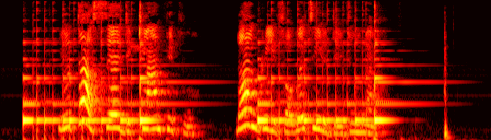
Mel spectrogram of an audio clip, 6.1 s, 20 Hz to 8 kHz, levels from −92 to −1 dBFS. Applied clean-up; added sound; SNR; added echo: none; Dishes, pots, and pans; -2 dB; none.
